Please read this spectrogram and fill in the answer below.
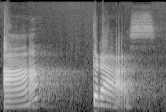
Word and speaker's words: atrás: Então, nós podemos classificar atrás como oxítona. Oxítona porque está, a sílaba tônica está na última sílaba da palavra.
